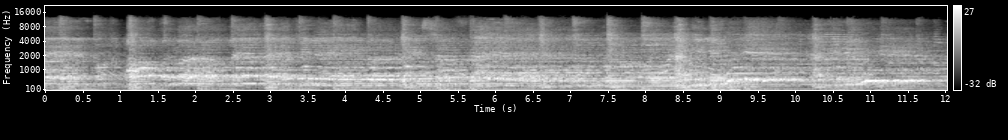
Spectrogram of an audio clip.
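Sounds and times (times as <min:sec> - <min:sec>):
crowd singing in chorus: 0:00.0 - 0:12.0
live pop band and orchestra: 0:00.0 - 0:12.0.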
